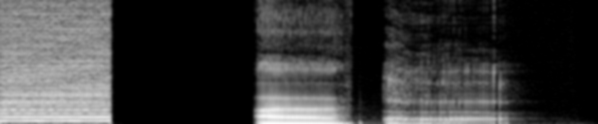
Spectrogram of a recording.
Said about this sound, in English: Got distracted by your burp.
